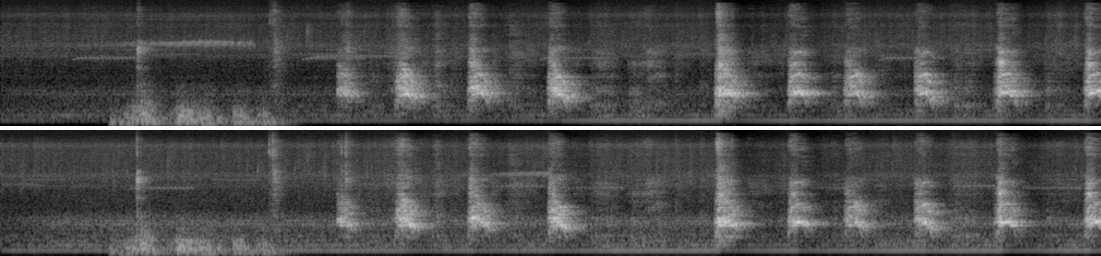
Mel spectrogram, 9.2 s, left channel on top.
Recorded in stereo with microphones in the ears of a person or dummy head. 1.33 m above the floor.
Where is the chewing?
60° right (ahead or behind), 1.2 m.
